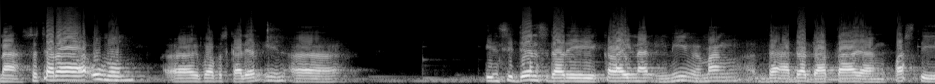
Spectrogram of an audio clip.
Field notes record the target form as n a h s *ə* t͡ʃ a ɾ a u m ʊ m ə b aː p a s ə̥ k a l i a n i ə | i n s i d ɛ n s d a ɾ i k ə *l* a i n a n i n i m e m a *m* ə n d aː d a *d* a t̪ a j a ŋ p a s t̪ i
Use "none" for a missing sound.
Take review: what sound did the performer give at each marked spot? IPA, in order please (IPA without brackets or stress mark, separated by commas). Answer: ə, l, ŋ, d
